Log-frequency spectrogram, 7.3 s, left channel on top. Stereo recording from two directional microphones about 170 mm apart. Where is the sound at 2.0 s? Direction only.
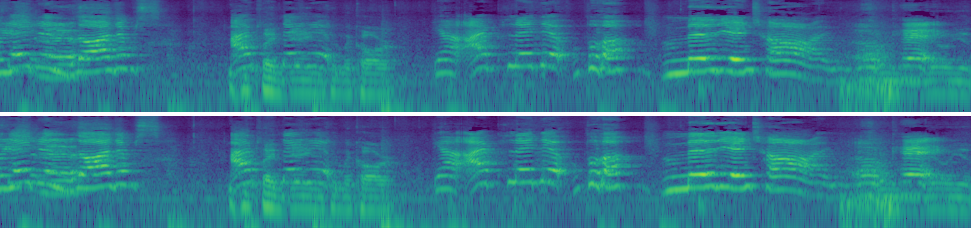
5° right (ahead or behind).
